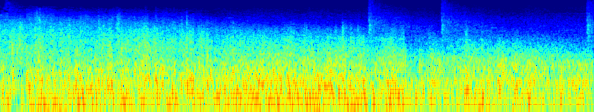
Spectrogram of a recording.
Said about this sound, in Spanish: De repente, se escuchó un trueno en los sembradíos.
